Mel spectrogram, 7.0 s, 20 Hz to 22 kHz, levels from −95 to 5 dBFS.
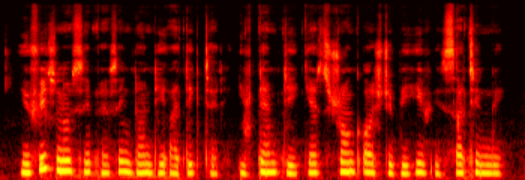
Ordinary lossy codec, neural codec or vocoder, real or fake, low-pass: none; vocoder, 44.1 kHz, 128 mel bands every 256 samples, BigVGAN v2; fake; 19.8 kHz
